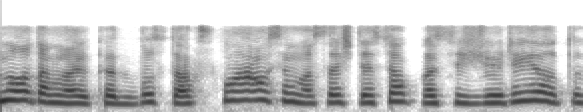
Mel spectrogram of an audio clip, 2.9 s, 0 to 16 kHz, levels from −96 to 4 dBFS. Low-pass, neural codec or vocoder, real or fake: 7.2 kHz; codec, 16 kHz, 2 kbps, FreqCodec, smaller model; fake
